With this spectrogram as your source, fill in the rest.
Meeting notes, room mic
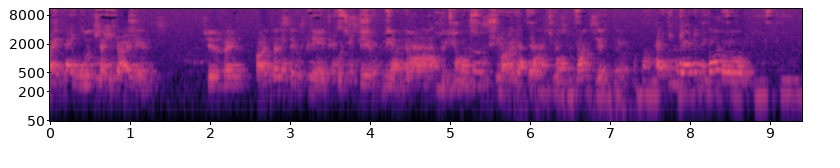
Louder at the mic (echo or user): echo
